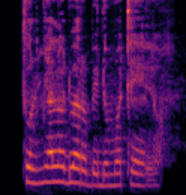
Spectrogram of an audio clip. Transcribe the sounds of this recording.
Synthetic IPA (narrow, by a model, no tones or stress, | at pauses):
t̪ʊnɲalɔdwaɾobedomɔtɛlɔ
